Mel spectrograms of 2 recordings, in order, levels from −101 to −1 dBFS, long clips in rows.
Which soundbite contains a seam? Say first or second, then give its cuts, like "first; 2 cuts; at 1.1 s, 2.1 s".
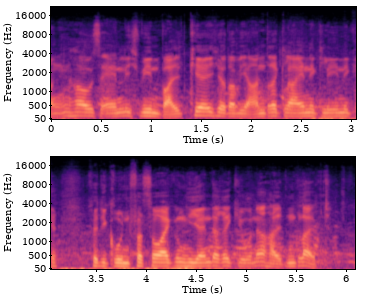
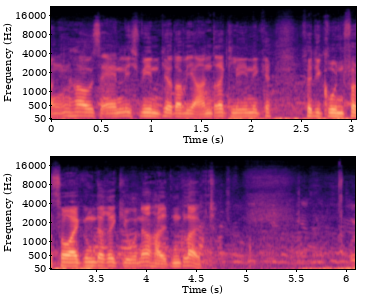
second; 3 cuts; at 1.1 s, 1.8 s, 3.5 s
